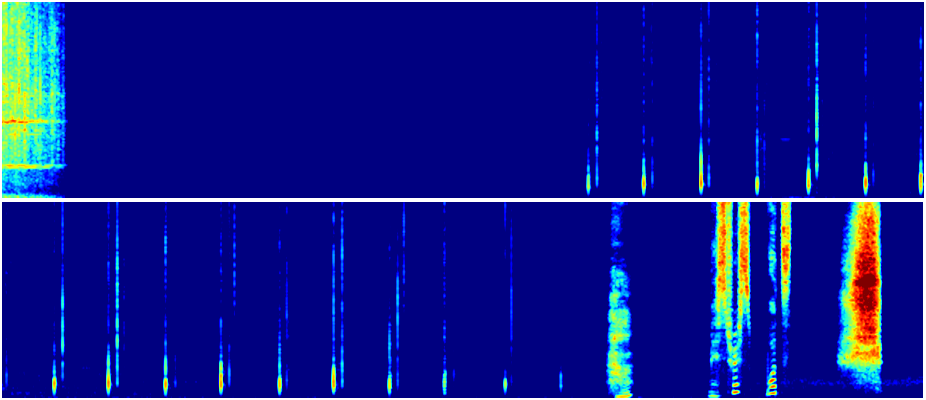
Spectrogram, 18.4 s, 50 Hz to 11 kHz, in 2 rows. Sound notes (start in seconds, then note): 0.9 silence; 5.9 Footsteps briefly clack as wind blows around Dorothea and Bride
